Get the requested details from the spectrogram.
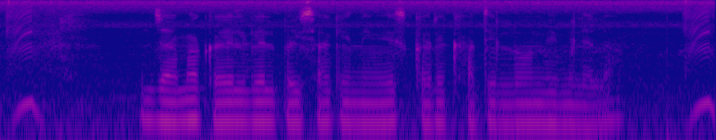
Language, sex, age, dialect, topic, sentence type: Bhojpuri, male, 18-24, Southern / Standard, banking, statement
